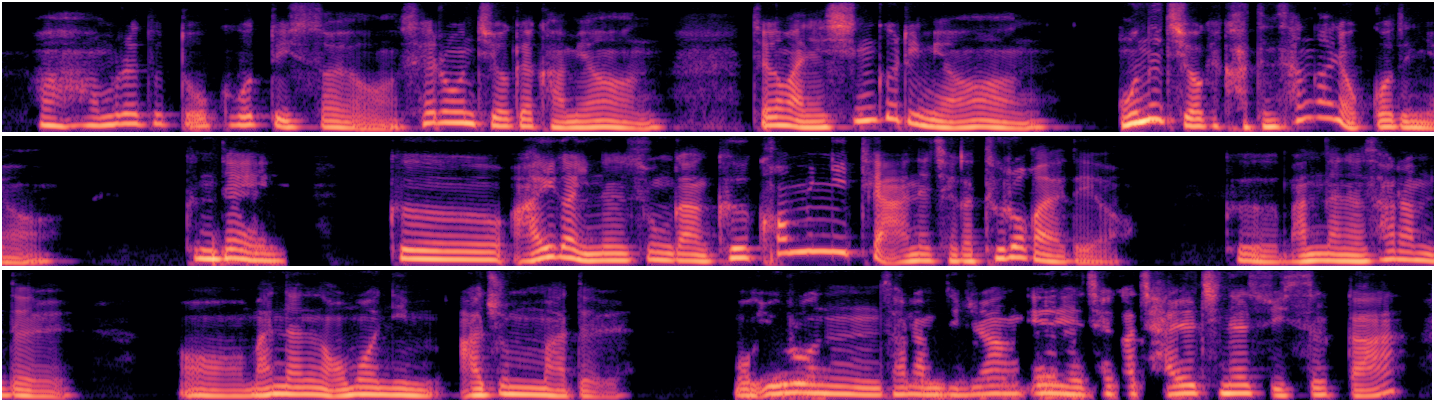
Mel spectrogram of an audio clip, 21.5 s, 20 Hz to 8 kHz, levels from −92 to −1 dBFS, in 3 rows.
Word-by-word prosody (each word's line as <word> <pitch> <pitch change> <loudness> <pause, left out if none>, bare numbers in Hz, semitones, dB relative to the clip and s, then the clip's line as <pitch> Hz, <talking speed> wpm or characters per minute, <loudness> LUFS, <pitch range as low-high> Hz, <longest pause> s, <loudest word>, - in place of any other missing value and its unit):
아 180 -2 -1
아무래도 210 +3 -1
또 175 - -6
그것도 190 -2 -3
있어요. 140 0 -4
새로운 235 - +1
지역에 165 -6 -1
가면 135 -2 0 0.4
제가 185 0 +1
만약에 140 -6 +3
싱글이면 145 - 0 0.3
어느 265 +10 +9
지역에 165 - 0
가든 145 +1 -1
상관이 335 - -4
없거든요. 135 -2 -2 0.6
근데 195 -3 +2 0.6
그 180 -3 +2
아이가 215 +8 +2
있는 155 -1 +3
순간 155 -4 -1
그 215 +7 +2
커뮤니티 345 +5 -1
안에 150 +3 0
제가 145 -1 -1
들어가야 170 - 0
돼요. 130 -3 -9 0.6
'그 135 -6 -3
만나는 145 +1 +3
사람들 140 -7 -3 0.5
어 130 -2 -3
만나는 160 +3 +2
어머님, 145 -1 +2
아줌마들 140 - 0 0.5
뭐 140 - -2
요런 175 -4 +2
사람들이랑 160 +2 -2
예예 180 -3 +1
제가 170 +2 -7
잘 175 +3 0
지낼 185 0 +1
수 180 -5 -12
있을까?' 140 - -5
160 Hz, 295 characters per minute, -22 LUFS, 140-185 Hz, 0.6 s, 어느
